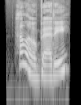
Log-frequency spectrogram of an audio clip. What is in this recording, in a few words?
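hello, female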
